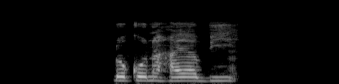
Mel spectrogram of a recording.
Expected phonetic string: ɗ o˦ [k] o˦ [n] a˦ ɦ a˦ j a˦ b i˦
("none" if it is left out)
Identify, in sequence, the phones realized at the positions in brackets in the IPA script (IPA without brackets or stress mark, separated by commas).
k, n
